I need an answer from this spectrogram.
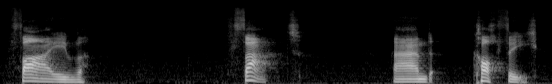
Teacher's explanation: So f sound, our teeth should rest on our bottom lip and make the sound, not like the v. So this is unvoiced.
